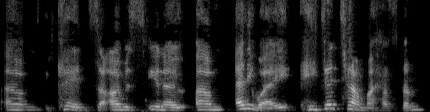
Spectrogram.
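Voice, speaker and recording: A woman's voice: mid-range voice, expressive, a little slow, fairly bright tone. An older woman, a guest on an interview, earnestly recounting a painful personal experience and quoting the people she spoke to. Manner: earnest, quotes others' words in her retelling. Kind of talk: emotional personal account.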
